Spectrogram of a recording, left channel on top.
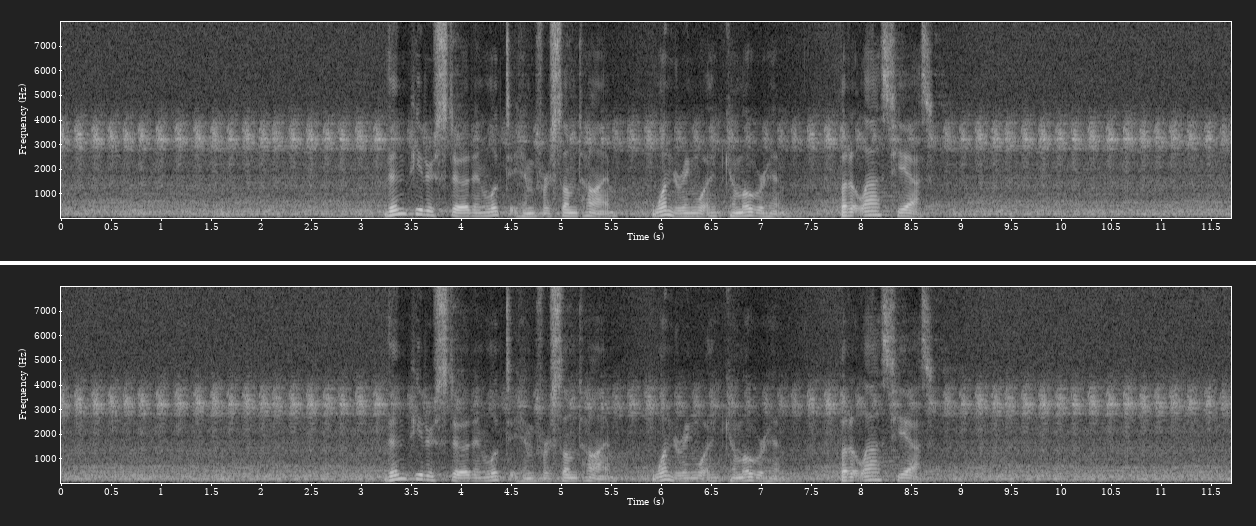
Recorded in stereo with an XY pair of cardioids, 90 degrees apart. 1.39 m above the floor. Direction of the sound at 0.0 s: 20° left.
